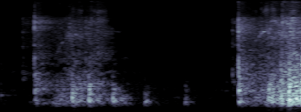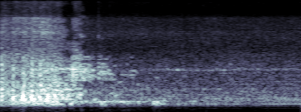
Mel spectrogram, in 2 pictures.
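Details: Flood-submerged Honda HRX lawn mower after cleaning and repair, throttle on rabbit: catches after a pause, revs to strong even roar, settles to steady smooth run; runs healthy.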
